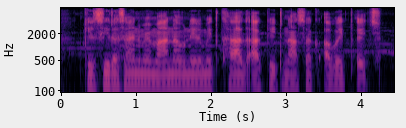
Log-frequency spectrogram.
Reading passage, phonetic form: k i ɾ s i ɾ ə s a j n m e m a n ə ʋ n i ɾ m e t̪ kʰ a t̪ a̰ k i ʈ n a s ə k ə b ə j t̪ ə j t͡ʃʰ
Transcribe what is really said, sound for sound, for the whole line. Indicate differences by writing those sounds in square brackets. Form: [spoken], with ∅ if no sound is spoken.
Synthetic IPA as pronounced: k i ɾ s i ɾ ə s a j n m e m a n ə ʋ n i ɾ m [i] t̪ kʰ a [d̪] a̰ k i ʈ n a s ə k ə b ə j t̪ ə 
